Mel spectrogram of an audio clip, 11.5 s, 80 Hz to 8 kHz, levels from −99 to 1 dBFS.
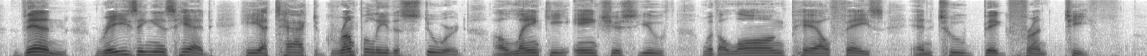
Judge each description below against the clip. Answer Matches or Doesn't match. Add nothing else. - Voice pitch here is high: Doesn't match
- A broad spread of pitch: Doesn't match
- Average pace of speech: Doesn't match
